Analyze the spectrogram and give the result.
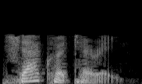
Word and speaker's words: secretary: 那么在美国英语中，请大家注意了，这个 A 是发音的，就是 ary 这个 A 发的是 ad 音，所以说在美国英语中它是读成 secretary。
